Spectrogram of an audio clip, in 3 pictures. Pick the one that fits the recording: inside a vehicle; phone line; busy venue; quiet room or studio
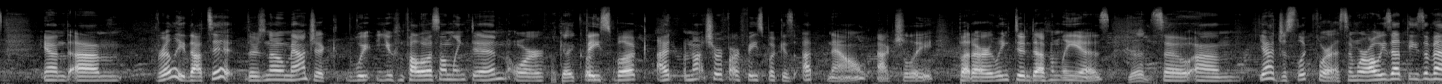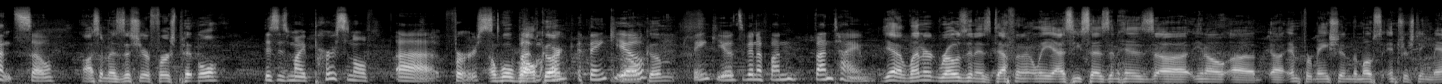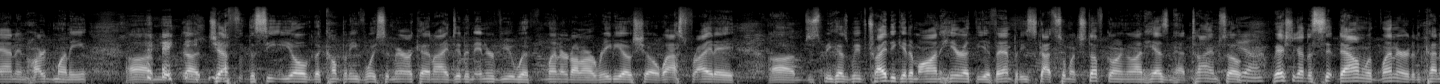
busy venue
